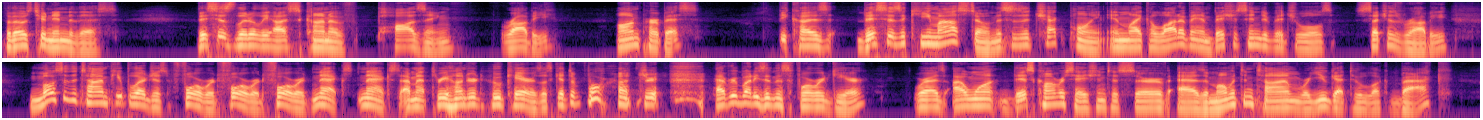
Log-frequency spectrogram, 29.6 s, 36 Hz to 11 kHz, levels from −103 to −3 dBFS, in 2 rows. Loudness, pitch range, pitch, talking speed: -17 LUFS, 100-145 Hz, 120 Hz, 160 wpm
